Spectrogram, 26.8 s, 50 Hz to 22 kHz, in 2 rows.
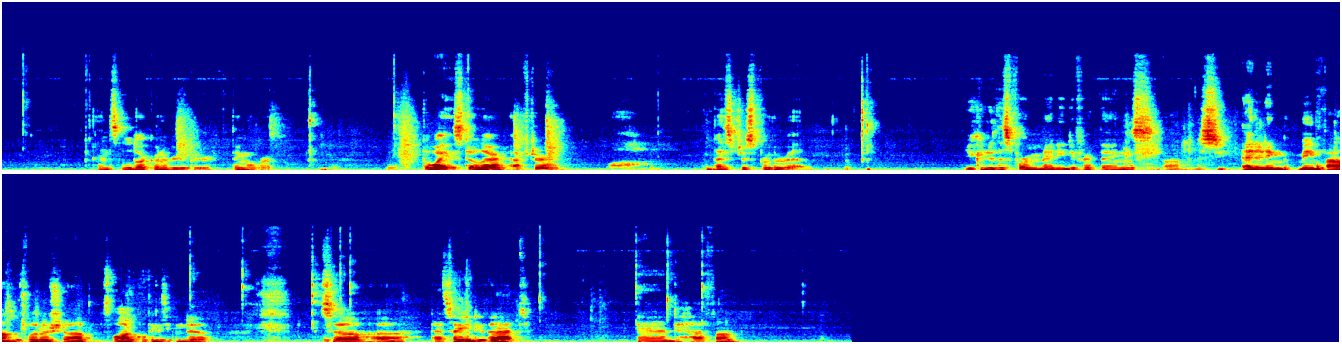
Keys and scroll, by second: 8.6 super+q.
